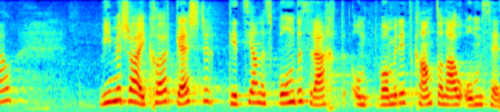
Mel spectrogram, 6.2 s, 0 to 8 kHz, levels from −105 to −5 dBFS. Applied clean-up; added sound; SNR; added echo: none; none; none; none.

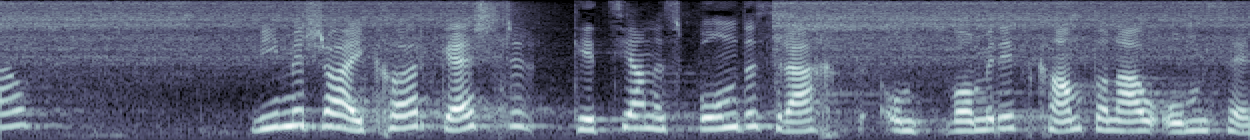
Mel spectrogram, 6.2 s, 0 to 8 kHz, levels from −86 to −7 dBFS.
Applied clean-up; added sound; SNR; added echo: none; Hiss; 16 dB; none.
